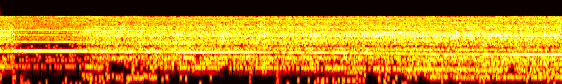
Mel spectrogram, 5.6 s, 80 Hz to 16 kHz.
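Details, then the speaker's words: Dental drill with a small round bur: steady high whine with faint grinding as it cuts an access slot at the marginal ridge crest toward caries, conservative class II cavity, distal surface of tooth 25. "You can now see the small round bore used to cut a slot."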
